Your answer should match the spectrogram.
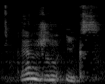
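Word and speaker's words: nginx: Собственно, вечная путаница, как же правильно произносить это название, да, Engine X, то есть типа движок X.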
